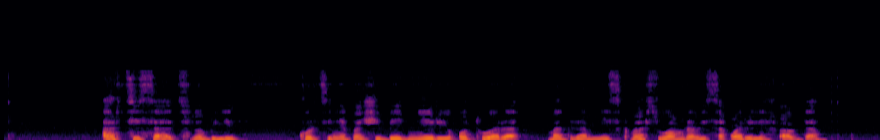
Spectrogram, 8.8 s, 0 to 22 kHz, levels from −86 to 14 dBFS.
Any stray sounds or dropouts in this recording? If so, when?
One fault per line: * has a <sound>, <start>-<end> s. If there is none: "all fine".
all fine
